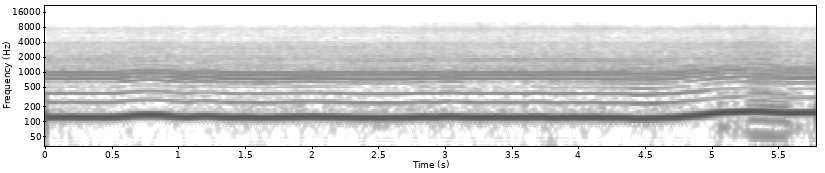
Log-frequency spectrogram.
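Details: Troy-Bilt 20-inch chainsaw, bought new, after carburetor adjustment: strong steady high buzz holding firm in the cut, picking up cleanly near the end; runs like a new saw, owner thinks a bit more RPM possible; normal under cutting load.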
